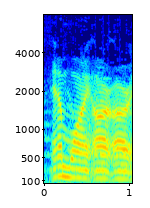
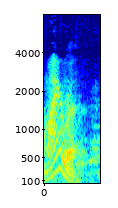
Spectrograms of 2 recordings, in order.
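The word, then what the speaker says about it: myrrh: a mistake a little one how do you pronounce m y r r h m y r r h Myra that's what you say in the pageant too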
